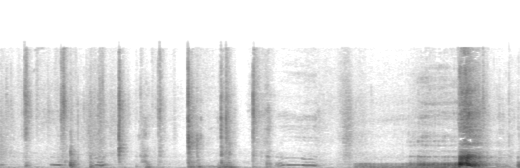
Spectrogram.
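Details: A half-blind female Rottweiler kept as a guard dog gives short whines and low growls, ending in a rough, noisy bark.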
